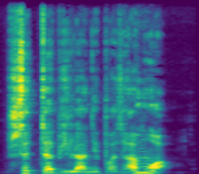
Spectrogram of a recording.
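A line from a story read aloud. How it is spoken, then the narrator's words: Grumbling. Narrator (French): dit-il d'un ton grondeur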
